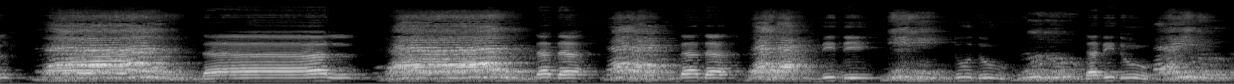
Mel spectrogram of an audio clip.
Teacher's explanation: দাল জিহ্বার আগা উপরের দাঁতের আগার সাথে লাগিয়ে উচ্চারণ হবে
